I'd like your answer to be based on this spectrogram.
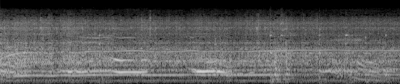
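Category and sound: household object, electric blender running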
